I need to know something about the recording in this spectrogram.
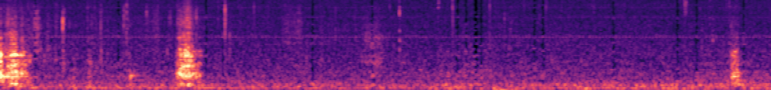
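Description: A metal spoon scrapes soft cream on a plate.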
